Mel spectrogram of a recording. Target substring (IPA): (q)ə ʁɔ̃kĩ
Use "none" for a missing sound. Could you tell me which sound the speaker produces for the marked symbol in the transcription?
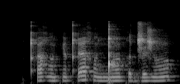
qʼ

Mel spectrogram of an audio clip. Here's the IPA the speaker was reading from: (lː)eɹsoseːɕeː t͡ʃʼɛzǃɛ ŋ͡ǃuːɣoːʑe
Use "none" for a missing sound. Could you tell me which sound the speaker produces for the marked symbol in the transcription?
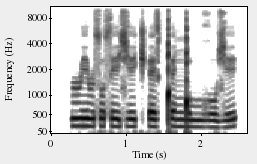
ɹ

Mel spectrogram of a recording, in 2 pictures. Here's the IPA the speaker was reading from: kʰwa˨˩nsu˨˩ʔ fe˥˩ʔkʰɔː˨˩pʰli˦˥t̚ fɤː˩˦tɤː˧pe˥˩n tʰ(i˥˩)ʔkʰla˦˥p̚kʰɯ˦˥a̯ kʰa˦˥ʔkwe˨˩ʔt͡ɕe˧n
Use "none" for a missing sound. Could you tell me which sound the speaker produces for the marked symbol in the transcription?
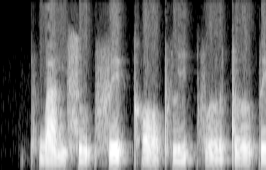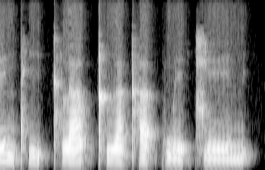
i˨˩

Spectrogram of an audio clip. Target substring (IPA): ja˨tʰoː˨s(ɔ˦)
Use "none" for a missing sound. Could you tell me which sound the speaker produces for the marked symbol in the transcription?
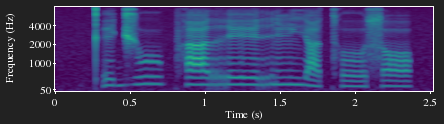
ɔ˦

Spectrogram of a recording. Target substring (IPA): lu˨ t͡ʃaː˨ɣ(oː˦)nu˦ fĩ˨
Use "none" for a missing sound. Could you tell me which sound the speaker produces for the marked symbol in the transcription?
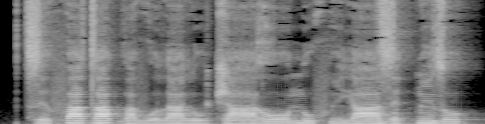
oː˦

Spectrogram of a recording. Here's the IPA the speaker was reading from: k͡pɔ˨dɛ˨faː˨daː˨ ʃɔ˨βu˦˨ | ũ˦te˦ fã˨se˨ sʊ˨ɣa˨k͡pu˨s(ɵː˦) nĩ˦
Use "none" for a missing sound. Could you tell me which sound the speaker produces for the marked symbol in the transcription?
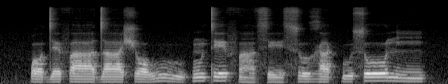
oː˦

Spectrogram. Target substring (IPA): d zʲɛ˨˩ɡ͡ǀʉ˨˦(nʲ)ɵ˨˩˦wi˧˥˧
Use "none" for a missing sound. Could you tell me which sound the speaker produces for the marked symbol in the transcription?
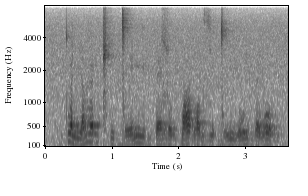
nʲ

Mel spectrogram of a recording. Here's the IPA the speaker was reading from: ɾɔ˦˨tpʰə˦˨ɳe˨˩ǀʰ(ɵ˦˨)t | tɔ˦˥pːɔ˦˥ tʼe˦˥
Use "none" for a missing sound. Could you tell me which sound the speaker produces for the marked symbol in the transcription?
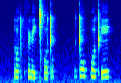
ɔ˦˨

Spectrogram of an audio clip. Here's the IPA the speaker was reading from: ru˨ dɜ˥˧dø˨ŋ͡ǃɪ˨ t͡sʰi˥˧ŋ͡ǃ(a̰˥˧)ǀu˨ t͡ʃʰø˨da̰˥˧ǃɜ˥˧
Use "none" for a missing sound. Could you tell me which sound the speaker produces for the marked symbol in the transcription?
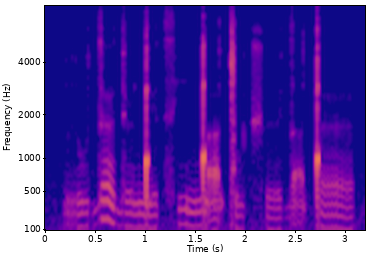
a̰˥˧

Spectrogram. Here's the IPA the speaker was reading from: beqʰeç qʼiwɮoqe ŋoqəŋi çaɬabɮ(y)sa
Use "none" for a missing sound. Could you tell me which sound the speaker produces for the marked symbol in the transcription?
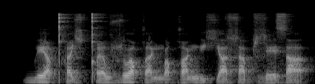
e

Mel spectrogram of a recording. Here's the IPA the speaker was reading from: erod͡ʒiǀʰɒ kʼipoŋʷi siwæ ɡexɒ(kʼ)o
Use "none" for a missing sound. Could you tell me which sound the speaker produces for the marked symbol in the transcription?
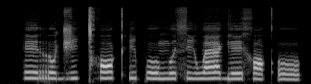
kʼ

